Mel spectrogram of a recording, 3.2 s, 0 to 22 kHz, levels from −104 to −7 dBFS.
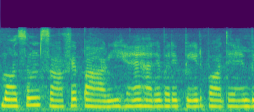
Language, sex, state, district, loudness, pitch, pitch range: Hindi, female, Haryana, Charkhi Dadri, -15 LUFS, 220 Hz, 215-225 Hz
